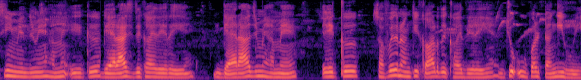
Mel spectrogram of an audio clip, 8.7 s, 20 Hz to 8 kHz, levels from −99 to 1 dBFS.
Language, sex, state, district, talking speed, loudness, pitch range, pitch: Hindi, male, Chhattisgarh, Sarguja, 185 wpm, -32 LUFS, 145-170 Hz, 155 Hz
